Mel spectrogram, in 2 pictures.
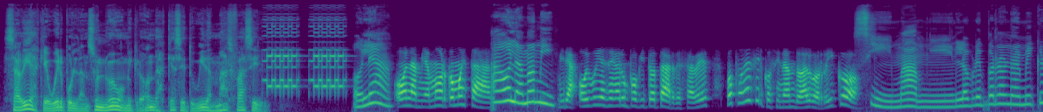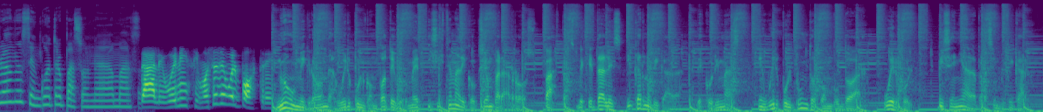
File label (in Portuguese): whirpool microondas spot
